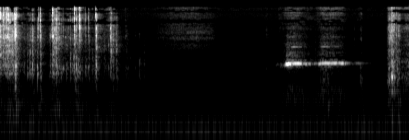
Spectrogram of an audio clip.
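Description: Small plastic-and-metal clicks and rattles for about a second as a die-cast toy engine is pushed along a plastic playset track, then near the end a single steady whistled note lasting about a second, a person imitating the engine's departing whistle.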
